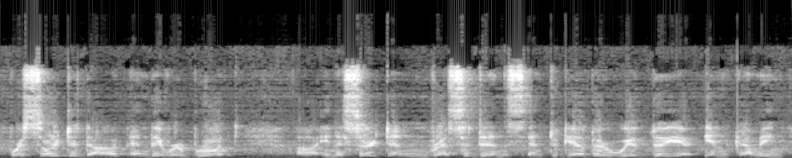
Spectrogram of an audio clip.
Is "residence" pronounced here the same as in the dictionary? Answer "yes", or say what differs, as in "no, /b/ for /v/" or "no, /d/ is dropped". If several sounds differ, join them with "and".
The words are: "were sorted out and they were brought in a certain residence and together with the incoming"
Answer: no, /s/ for /z/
